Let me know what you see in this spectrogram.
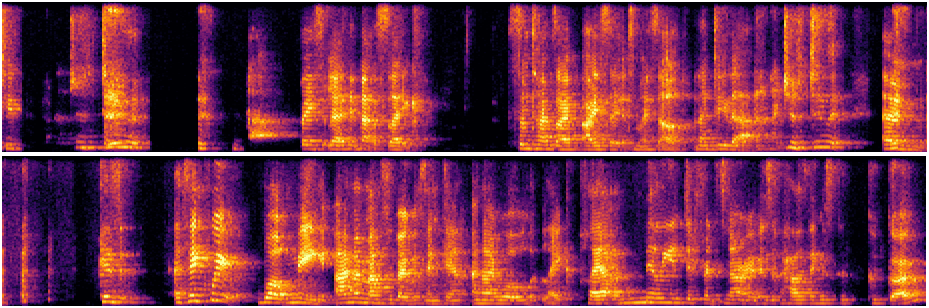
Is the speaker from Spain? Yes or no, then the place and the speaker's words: yes; Spain; also born or lived in England; now in New Zealand; I'm English, but I grew up in Spain and I now live in New Zealand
